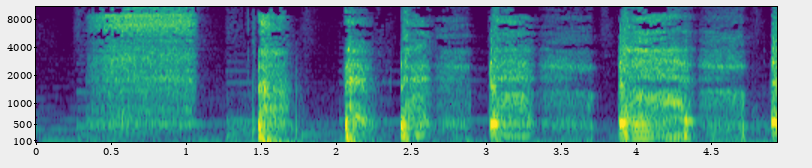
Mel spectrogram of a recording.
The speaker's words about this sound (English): And man, we all know a coughing Carl.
